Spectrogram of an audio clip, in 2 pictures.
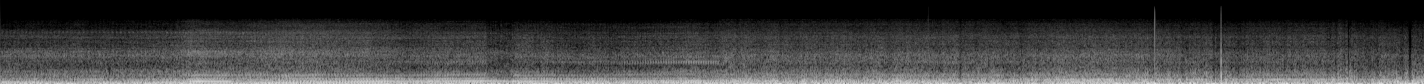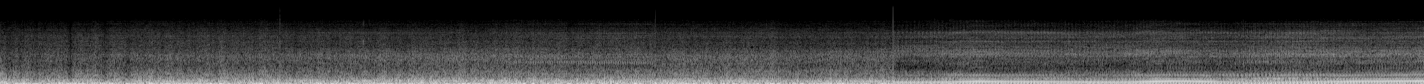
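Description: Motorcycle engine running while riding, heard from the bike over steady wind noise. The engine pitch holds steady through most of the stretch, then rises and dips a few times near the end as the throttle opens and closes.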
